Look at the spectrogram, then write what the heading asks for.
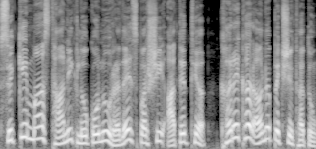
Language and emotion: Gujarati, surprised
